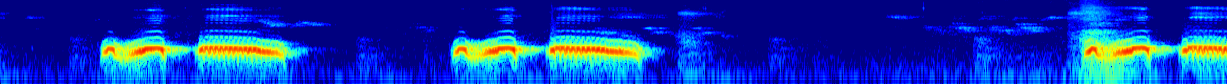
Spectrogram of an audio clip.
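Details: Vietnamese spotted dove calling and cooing to urge newly caught doves to sing; three phrases of a short wavering double coo followed by a longer soft descending note, separated by silent pauses.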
